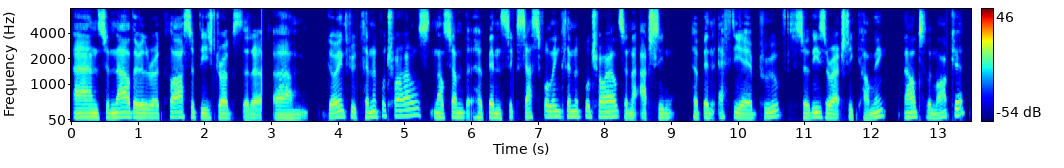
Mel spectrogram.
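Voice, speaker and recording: Soft-spoken man from Wales, lo-fi. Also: mid-range voice, fairly even intonation, moderate pace, few pauses, no room sound. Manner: thoughtful, with many fillers and restarts. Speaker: guest neuroscientist. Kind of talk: conversational interview answers. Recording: dull lo-fi audio.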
